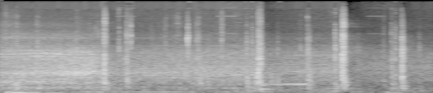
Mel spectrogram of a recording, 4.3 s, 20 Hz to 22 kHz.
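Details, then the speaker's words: 2011 Kia Sorento LX: lock actuators clunk, all doors lock but only driver's door unlocks, other three stay locked; easy fix said to follow. "Oh yeah, well look at that. It sounds like the doors lock, but they don't unlock, is what it sounds like."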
